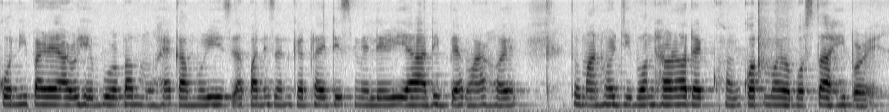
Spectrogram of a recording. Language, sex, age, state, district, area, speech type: Assamese, female, 18-30, Assam, Biswanath, rural, spontaneous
